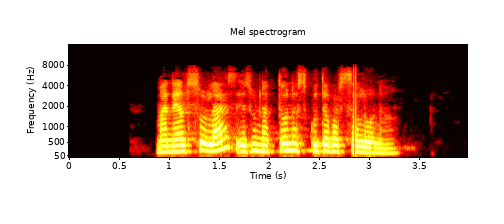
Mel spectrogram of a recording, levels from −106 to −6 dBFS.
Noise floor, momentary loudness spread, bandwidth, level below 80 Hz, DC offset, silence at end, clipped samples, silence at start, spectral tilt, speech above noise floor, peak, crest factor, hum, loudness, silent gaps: -78 dBFS; 10 LU; 7.2 kHz; -52 dBFS; under 0.1%; 0.7 s; under 0.1%; 0.85 s; -7.5 dB/octave; 64 dB; 0 dBFS; 16 dB; none; -15 LUFS; none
